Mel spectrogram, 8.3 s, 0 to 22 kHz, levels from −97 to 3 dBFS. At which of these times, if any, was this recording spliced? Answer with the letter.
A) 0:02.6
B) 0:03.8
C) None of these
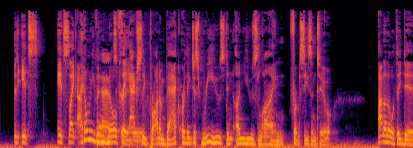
C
